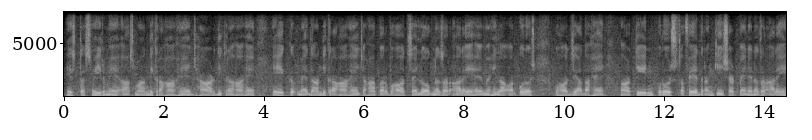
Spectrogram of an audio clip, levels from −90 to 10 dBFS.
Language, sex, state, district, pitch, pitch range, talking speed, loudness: Hindi, male, Uttar Pradesh, Etah, 115 Hz, 110-120 Hz, 180 wpm, -21 LUFS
